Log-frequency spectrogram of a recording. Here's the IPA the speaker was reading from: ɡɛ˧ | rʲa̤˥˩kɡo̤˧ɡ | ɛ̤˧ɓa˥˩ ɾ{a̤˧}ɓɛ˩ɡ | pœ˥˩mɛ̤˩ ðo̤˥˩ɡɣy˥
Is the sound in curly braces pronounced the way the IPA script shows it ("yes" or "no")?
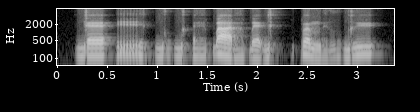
no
